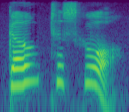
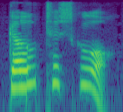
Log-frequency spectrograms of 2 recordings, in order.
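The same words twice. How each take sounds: The two takes are said the same way.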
